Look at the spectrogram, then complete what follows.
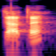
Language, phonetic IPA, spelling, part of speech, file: Russian, [ˈtatə], тата, noun, Ru-та́та.ogg
- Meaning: dad, daddy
